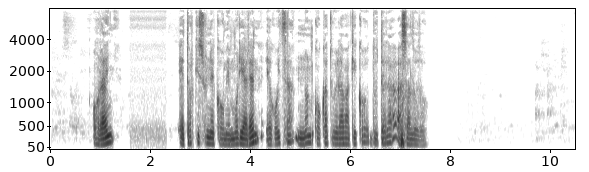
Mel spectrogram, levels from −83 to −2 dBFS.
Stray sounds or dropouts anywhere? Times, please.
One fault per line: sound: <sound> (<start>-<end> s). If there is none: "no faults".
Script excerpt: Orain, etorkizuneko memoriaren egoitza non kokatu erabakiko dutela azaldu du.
no faults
